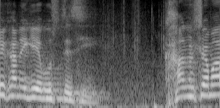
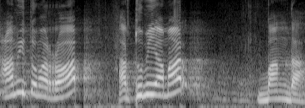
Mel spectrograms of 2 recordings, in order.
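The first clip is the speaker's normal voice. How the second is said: usual speaking voice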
